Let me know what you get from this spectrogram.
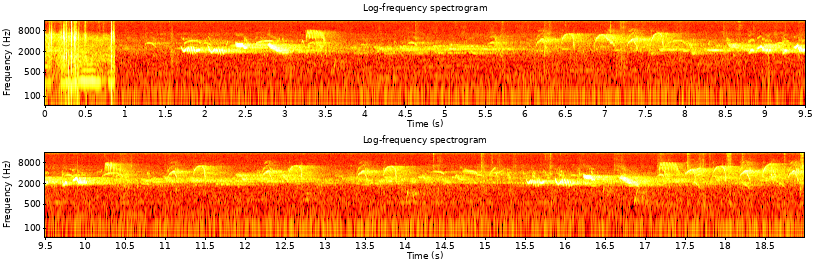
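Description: Songbirds chirping in spells of quick, high, arching notes: from about two seconds in, again through the middle, and once more near the end. A short noise sounds right at the start.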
